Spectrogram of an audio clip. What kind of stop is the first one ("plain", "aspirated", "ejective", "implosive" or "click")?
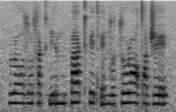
ejective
